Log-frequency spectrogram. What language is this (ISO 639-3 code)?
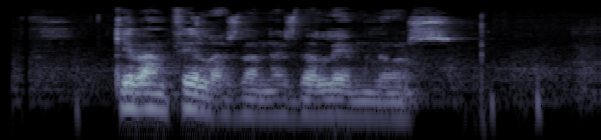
cat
